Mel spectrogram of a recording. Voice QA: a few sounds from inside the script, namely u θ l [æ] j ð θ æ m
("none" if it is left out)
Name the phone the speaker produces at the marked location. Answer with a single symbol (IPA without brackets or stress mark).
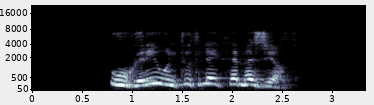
æ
